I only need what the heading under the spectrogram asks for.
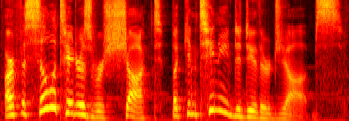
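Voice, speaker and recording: With a mid-range, slightly bright voice and huge pitch swings, a channel host tells fan fiction in expressive first person at a moderate pace. Casual asides break up the storytelling, and background music runs beneath.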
